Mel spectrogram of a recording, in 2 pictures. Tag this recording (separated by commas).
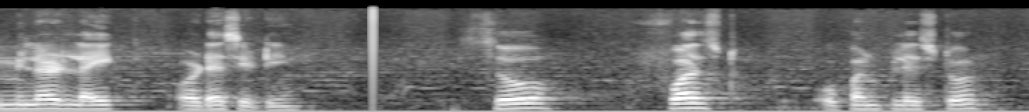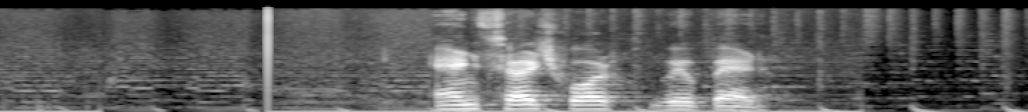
Speech, Music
